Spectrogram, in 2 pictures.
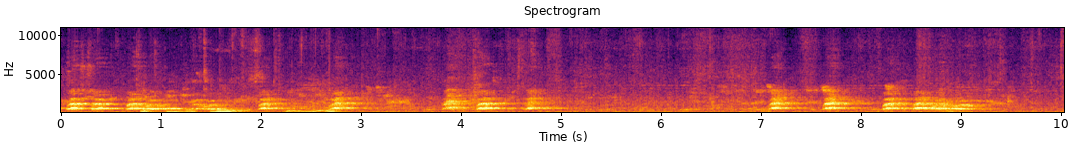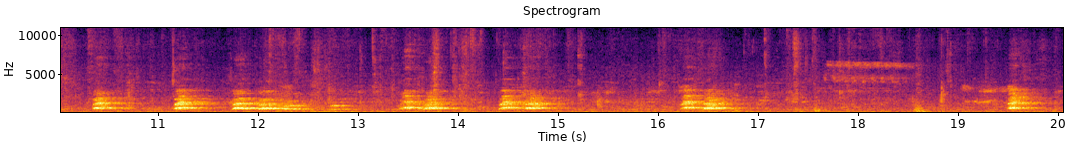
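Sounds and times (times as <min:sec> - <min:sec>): dog barking: 0:00.0 - 0:03.2, 0:03.8 - 0:05.1, 0:07.0 - 0:09.5, 0:10.3 - 0:15.2, 0:16.2 - 0:17.0, 0:19.4 - 0:20.0.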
